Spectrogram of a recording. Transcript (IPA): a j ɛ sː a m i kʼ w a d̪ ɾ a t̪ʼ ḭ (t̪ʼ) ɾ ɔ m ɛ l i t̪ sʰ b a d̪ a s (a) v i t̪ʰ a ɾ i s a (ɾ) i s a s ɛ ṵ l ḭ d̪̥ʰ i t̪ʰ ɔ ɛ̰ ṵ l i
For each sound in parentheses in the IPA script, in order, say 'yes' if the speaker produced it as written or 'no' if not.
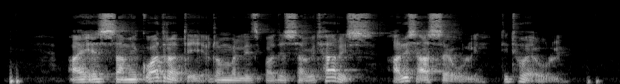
no, yes, yes

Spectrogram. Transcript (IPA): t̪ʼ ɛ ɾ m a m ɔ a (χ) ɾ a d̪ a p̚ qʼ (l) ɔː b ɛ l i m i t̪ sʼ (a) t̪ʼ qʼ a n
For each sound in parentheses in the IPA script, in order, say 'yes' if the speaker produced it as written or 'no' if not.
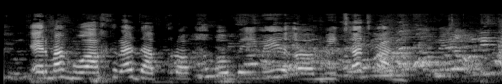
yes, no, yes

